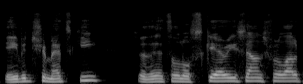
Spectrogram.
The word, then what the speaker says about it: Chametzky: media uh and I keep my name David shimy so that's a little scary sounds for a lot of people so I'll spell it out for your people is David is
